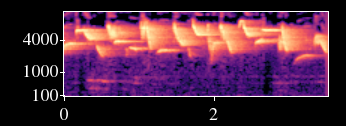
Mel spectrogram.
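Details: Black-throated canary song meant for training caged birds, steady overlapping high slurred whistles and brisk trills, with a long falling note closing the phrase.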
